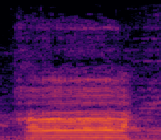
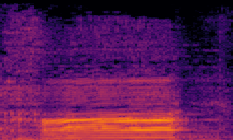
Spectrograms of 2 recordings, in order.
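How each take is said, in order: First: The throat sounds less tightly squeezed. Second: The throat sounds more tightly squeezed. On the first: "Close the throat off like you're gonna gargle" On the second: "When you look down, it clamps more of your throat"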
